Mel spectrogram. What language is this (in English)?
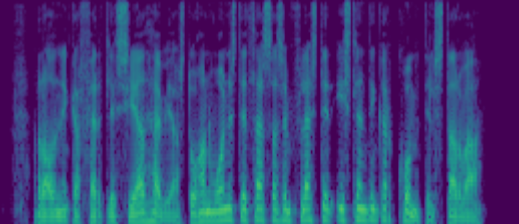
Icelandic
